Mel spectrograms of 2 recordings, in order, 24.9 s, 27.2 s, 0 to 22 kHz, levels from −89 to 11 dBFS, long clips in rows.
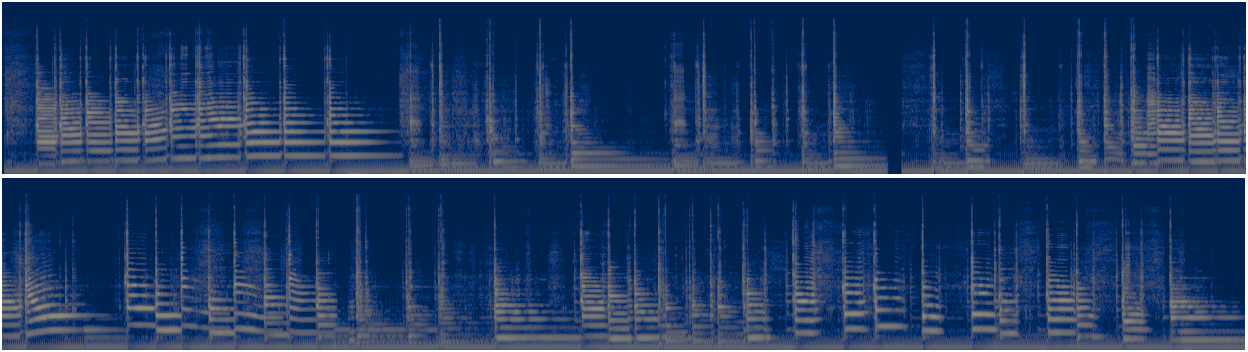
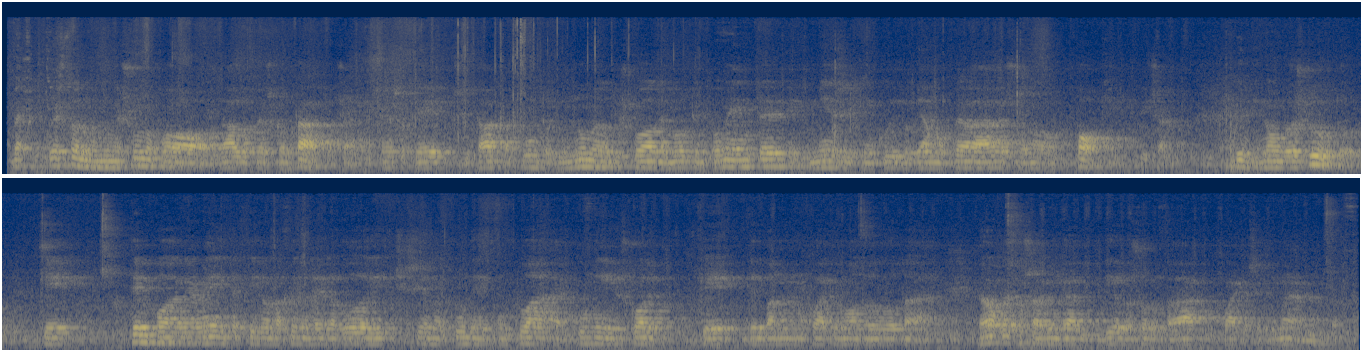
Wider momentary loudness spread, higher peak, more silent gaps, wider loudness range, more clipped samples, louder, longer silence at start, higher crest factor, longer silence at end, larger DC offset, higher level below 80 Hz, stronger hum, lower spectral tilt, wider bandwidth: first, 14 LU vs 10 LU; second, -14 dBFS vs -6 dBFS; first, 8.87-8.99 s vs none; first, 10 LU vs 4 LU; neither; second, -39 LUFS vs -25 LUFS; about the same, 0 s vs 0.05 s; first, 26 dB vs 18 dB; about the same, 0 s vs 0 s; neither; second, -58 dBFS vs -50 dBFS; first, 50 Hz at -60 dBFS vs none; second, -3 dB/octave vs -7 dB/octave; about the same, 15.5 kHz vs 16 kHz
